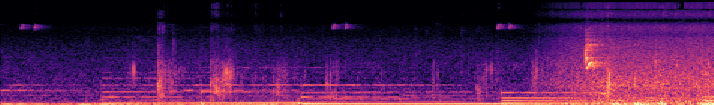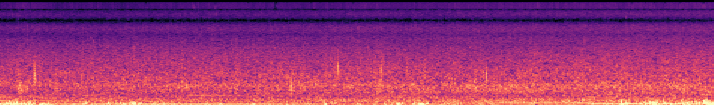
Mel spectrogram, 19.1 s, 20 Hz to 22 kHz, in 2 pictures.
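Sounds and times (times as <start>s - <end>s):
creek rushing: 7.1s - 19.0s.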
